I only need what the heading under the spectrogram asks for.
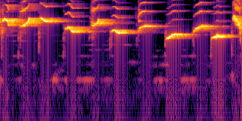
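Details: Caged greater green leafbird in full song, a rapid chain of rich whistled slurs, each note sliding up then dropping, stepping lower across the phrase with bright rising notes at the end.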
